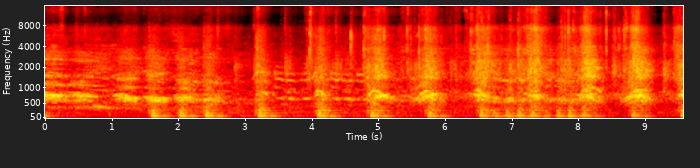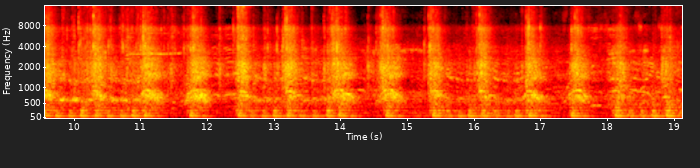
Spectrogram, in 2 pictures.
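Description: A group of football supporters chanting rhythmically in unison, with sharp strikes keeping a steady beat at a little more than one a second.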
